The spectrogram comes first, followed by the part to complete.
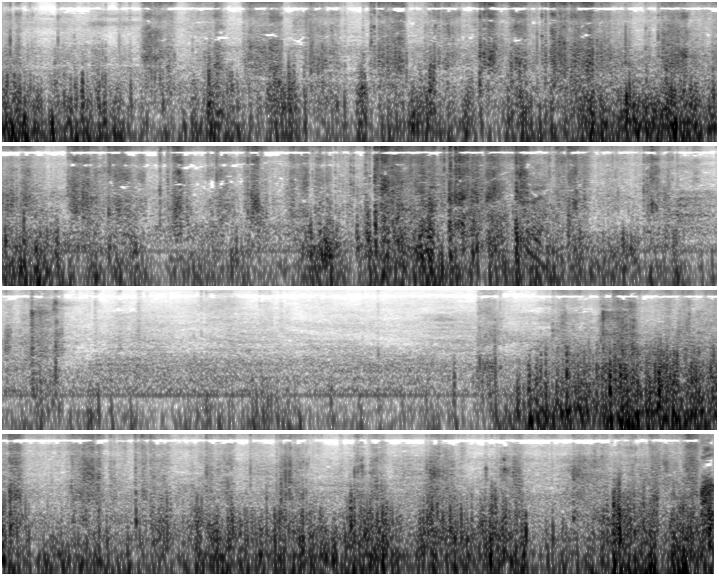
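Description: Wind buffeting the phone's microphone in a loud, uneven rumble, with the crunch of snowshoe steps in deep snow. The rumble eases for a few seconds about halfway through.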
